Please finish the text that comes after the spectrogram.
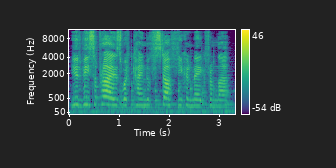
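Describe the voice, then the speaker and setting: Demon fly queen played by a woman: playful, grand, theatrical game-style villainess, slow delivery over soft music. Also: on the high side, fairly even intonation, close to an everyday voice. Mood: playful, boastful. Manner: theatrical, drawn-out, grandly welcoming. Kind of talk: dramatic reading of game dialogue.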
